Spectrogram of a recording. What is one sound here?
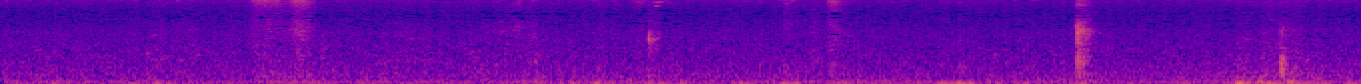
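A marker cap clicks.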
